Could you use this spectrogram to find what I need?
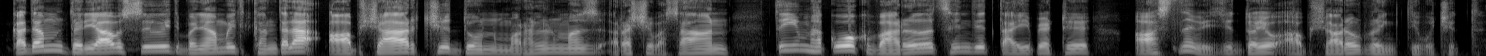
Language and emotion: Kashmiri, neutral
